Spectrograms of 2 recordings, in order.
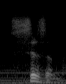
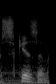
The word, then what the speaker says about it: schism: The word is schism or schism, however you'd like to pronounce it, okay?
